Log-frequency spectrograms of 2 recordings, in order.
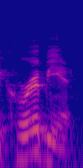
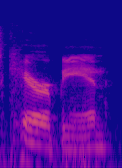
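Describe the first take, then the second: First: Caribbean as kuh-RIB-ee-un; Caribbean with rib stressed. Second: Caribbean as care-uh-BEE-un; Caribbean with bee stressed. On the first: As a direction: punch the second syllable of Caribbean. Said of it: "generally when I'm talking about it". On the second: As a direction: punch the third syllable of Caribbean. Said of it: "when I'm talking about the Disney ride". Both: Shown as a demonstration.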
